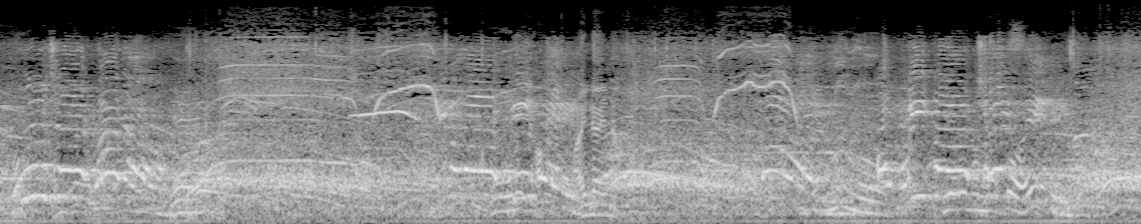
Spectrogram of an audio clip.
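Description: A large crowd of men and women cheers and shouts loudly in an open stadium.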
